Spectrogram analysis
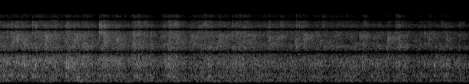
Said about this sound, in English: If you're going to give it a round of applause, give a round of applause for God. Okay? Not for me, but for God.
